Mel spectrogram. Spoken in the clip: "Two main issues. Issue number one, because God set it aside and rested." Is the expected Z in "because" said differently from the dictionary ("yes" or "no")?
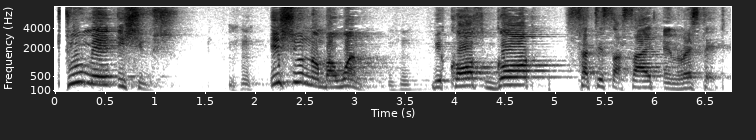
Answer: yes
